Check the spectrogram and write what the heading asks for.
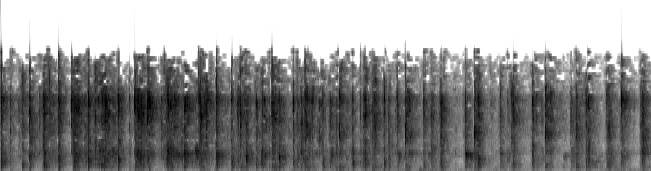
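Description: Applause: many people clapping, a dense, continuous patter of hand claps.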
